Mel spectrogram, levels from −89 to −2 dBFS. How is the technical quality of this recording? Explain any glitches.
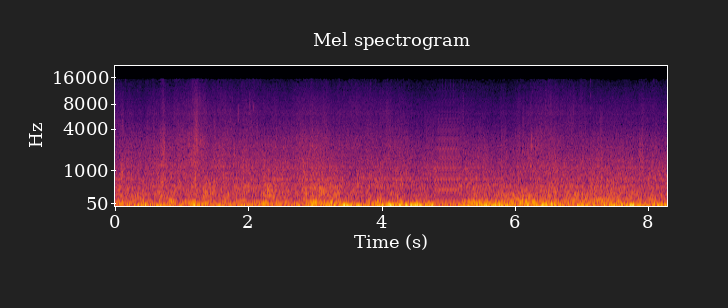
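The recording has one clear glitch, a system hang loop from 4.88 to 5.16 s. During this stretch the computer or audio driver stalled while the playback hardware kept cycling through its ring buffer. A single 40 ms slice of sound repeats seven times, producing a rapid, rattling buzz at 25 Hz. Essentially no audio is lost afterward. On a waveform you'd see seven identical 40 ms blocks in a row. A spectrogram shows evenly spaced vertical stripes every 40 ms and a fine comb of lines 25 Hz apart.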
